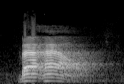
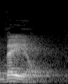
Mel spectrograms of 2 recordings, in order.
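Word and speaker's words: ba'al (בעל): So 6, the Hebrew verb ba'al means to possess, own, rule over, or marry. Depending upon context. When it is used with the cognate noun, ba'al, normally pronounced by English people, Baal. But ba'al, lord, owner, husband, or master.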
